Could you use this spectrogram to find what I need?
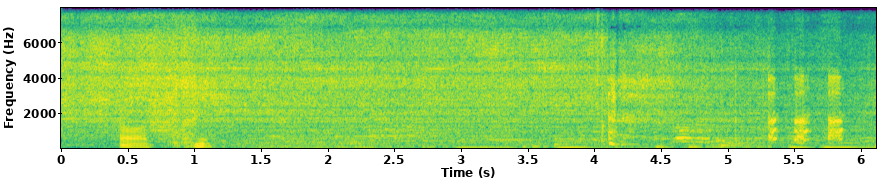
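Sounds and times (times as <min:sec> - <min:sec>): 
vacuum cleaner running: 0:00.0 - 0:06.1
laughter: 0:04.0 - 0:06.1.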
